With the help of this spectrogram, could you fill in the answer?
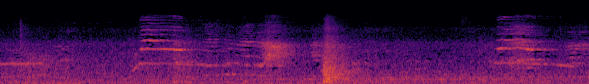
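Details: Cats meowing: a few short tonal meows with rising harmonics, separated by quiet gaps, plus a sharp broadband click or knock near the middle.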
